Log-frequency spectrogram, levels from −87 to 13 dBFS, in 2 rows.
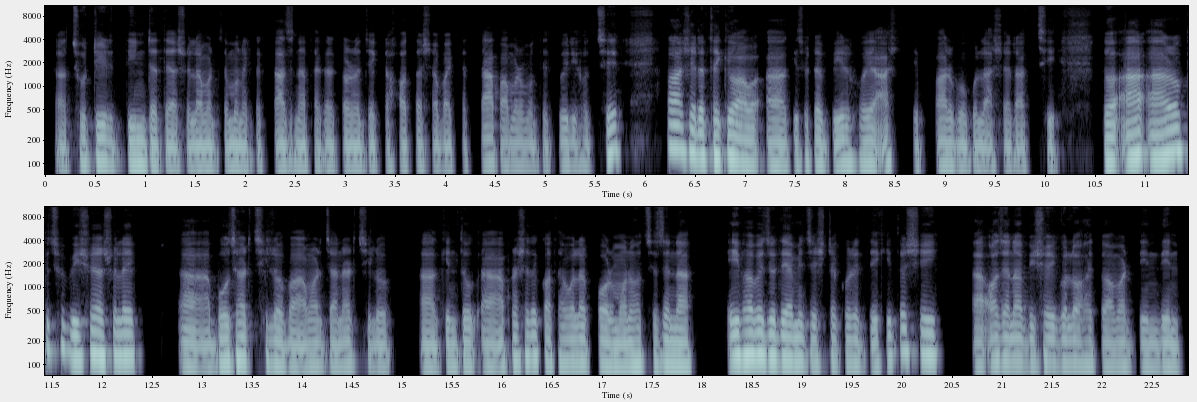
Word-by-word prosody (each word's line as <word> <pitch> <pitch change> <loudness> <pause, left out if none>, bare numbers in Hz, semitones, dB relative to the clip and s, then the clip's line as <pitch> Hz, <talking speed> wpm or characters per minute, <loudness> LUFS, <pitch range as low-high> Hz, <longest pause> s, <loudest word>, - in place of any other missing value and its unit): আ - - -2
ছুটির 100 0 0 0.2
দিনটাতে 95 -2 +2
আসলে 85 +2 -4
আমার 85 -1 -1
যেমন 85 +1 0
একটা - - -10
কাজ 85 0 -1
না 85 - 0
থাকার 90 0 -4
কারণে 85 0 -1
যে - - -5
একটা 85 0 -11
হতাশা 90 -1 -7
বা - - -5
একটা - - -15
চাপ 100 0 -3
আমার 95 0 -4
মধ্যে 85 +1 -7
তৈরি 95 -1 -3
হচ্ছে। 90 +8 -5 0.6
আ - - +6
সেটা 130 -3 +5
থেকেও 120 0 +5
আমা 95 -1 +3 0.2
আ - - +2 0.2
কিছুটা 95 +1 -3
বের 95 +2 +2
হয়ে 95 -1 +1
আসতে 105 - -10 0.2
পারবো 95 -1 -1
বলে 85 -1 -2
আশা 85 0 -8
রাখছি। 80 +1 -8 0.5
তো - - +1 0.3
আ - - +8 0.3
আরো 135 +3 +7
কিছু 155 -1 -5
বিষয় 120 +3 +4
আসলে 125 0 +3 0.6
আ - - +3 0.3
বোঝার 105 +1 +3
ছিল 105 - -4 0.2
বা 90 - +1
আমার 95 +1 0
জানার 95 +1 -1
ছিল। 90 -2 -5 0.5
আ - - +2 0.2
কিন্তু 95 0 -1 0.2
আ - - +1
আপনার 110 +4 -2
সাথে 120 0 +3
কথা 100 +1 -2
বলার 105 -1 +2
পর 100 -2 +2
মনে 95 +1 +3
হচ্ছে 100 0 -3
যে, 105 - +3
না, 95 - +5 0.5
এইভাবে 130 +1 +7
যদি 120 -1 +5
আমি 110 0 +4
চেষ্টা 105 +1 -3
করে 105 -1 0
দেখি 95 +5 -1
তো - - -1
সেই 130 -2 +4 0.4
আ - - 0
অজানা 110 0 +1
বিষয়গুলো 105 0 -1
হয়তো 100 0 -5
আমার 95 0 -1
দিন, 95 -1 -1
দিন 95 -1 +2
95 Hz, 195 wpm, -23 LUFS, 90-110 Hz, 0.6 s, আ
